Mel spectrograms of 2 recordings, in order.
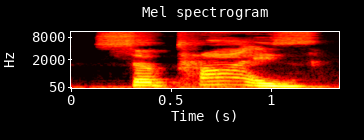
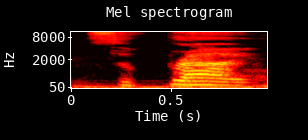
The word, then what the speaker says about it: surprise: c อ่านเป็น s i r คือเสียงเป็นแล้วก็ u s พยางค์ที่สองแล้วก็เป็นอ่านว่าเหมือนกันแล้วก็อ่านว่า circus circus โอเค circus jokes jokes very good vacations vacations very good vacations surprise surprise ต้องระวังคำนี้คือถ้า s ระหว่างสระและ s ไม่ได้อ่านเป็น s อ่านเป็นตัว z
